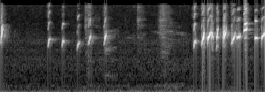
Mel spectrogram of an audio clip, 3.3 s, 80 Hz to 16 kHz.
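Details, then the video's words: European goldfinch singing as a tutor for other songbirds: spaced bright chirps followed by a rapid, liquid twittering phrase of high tinkling notes, faint low hum beneath. "Gold Finch singing 2020|Carduelis carduelis"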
